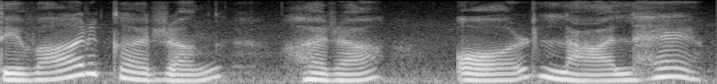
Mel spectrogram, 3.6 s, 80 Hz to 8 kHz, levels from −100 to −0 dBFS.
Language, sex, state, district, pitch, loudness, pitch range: Hindi, female, Assam, Kamrup Metropolitan, 185 Hz, -15 LUFS, 170-225 Hz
